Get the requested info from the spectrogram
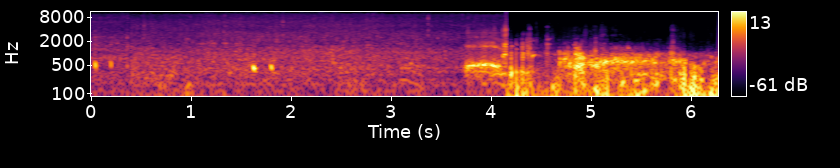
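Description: A few seconds of steady open-air hiss by the sea. About four seconds in, a cut to a submerged camera's muffled underwater sound: churning water and bubbles, loud and dull, with the high end gone.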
